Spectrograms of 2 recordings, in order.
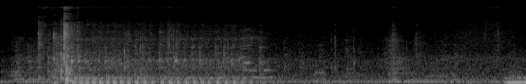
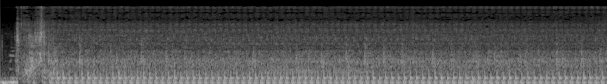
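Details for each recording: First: Honda Beat FI scooter kick-started after its electric starter gave out. Engine catches and runs unevenly, stumbles when throttle is opened, then dies. A weak fuel pump is suspected; fuel, compression and ignition are still to be checked. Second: Honda Beat FI that would start then die and not accept throttle, running on an IV-tube gravity fuel feed in place of the fuel pump after plug cleaning: steady even idle, briefly dipping then recovering; runs cleanly.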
